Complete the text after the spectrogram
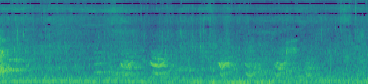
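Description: Sea lions bark and grunt close by.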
